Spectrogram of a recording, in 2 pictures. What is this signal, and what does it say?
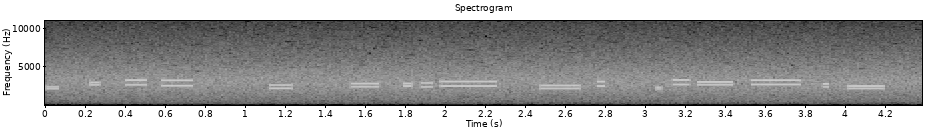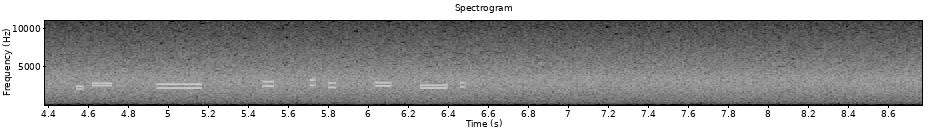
Pairs of high tones at irregular times, with radio hiss and a squelch burst at the end. There is no code.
